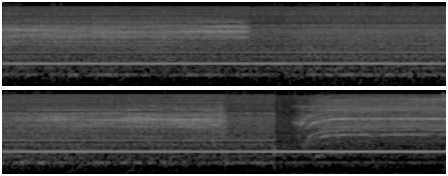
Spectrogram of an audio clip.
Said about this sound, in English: hit it on the little edge sander just to fine tune that cut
